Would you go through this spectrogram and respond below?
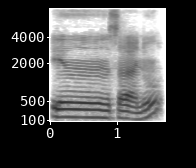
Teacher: Disamarkan nunnya bersiap mengucap huruf berikutnya yaitu huruf sin. yang mana sin itu dia ada di ujung lidah mendekati gigi seri bawah. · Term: ikhfa hakiki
